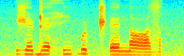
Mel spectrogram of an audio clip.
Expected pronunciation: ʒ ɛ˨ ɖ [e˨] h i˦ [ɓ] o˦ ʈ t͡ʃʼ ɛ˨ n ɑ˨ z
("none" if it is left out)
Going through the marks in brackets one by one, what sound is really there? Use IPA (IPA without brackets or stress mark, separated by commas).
ɛ˨, ɓ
